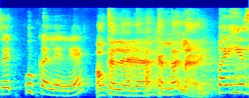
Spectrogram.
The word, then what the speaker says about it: ukulele: ni I am from Hawaii and you actually pronounce it ukalele okele okele but he is listening to me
